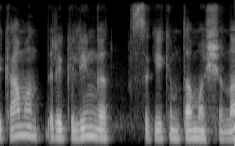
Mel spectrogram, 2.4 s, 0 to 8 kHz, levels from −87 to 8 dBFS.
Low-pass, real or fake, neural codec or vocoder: 7.2 kHz; real; none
